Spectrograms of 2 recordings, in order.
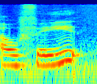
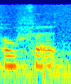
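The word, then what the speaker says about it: au fait: and words of origin like for example um au phet it's from france and it's spelled a-u-f-a-i-t and people who don't know that it's from france may think it's our fate but it's actually pronounced outfit and what does it mean i can't recall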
